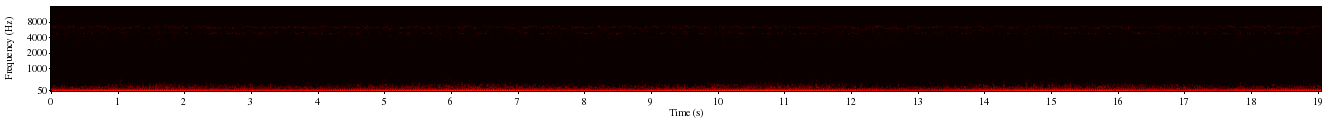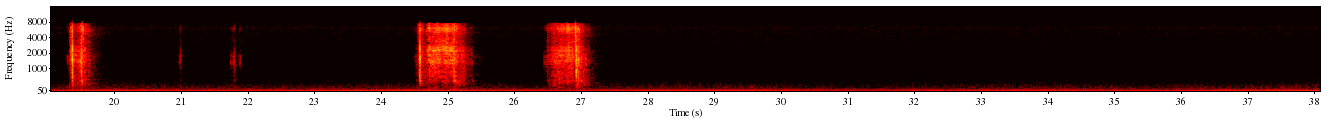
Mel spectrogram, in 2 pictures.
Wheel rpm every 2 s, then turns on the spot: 0, 0, 0, 0, 0, 0, 0, 0, 0, 0, 0, 0, 10, 10, 0, 0, 0, 0, 0.
none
